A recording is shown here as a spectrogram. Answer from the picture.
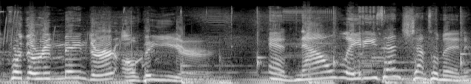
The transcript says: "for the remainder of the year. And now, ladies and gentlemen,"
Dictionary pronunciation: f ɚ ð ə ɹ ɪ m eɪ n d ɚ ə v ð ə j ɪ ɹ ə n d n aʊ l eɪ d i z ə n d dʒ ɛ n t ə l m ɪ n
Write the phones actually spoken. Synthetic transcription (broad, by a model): f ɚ ð ə ɹ ɪ m eɪ n d ɚ ə v ð ə j ɪ ɹ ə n n aʊ l eɪ d i z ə n dʒ ɛ n t l m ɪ n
